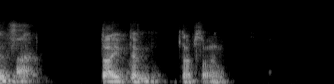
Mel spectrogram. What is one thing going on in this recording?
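A man speaks into a microphone in a room, heard through an online call.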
